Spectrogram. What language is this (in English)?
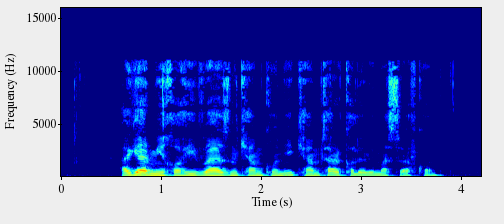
Persian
